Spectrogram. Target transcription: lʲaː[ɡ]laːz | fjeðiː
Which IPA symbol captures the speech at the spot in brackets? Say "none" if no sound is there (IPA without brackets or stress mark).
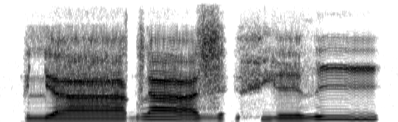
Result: ɡ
